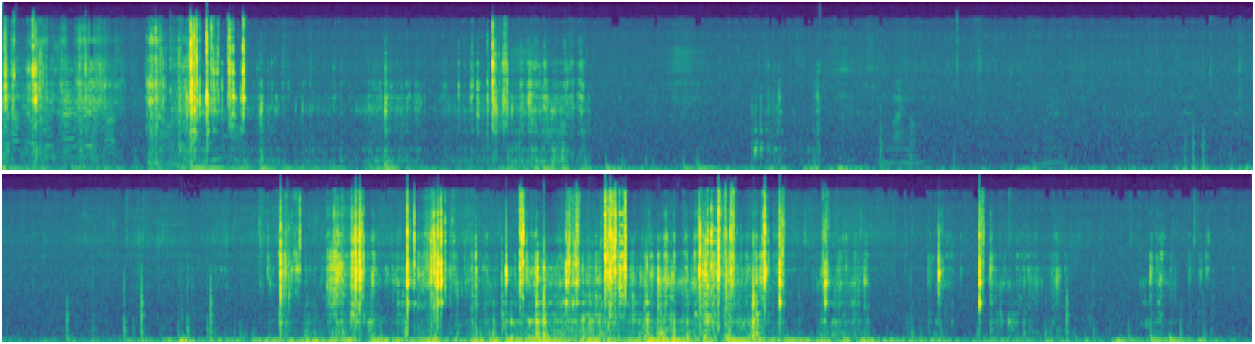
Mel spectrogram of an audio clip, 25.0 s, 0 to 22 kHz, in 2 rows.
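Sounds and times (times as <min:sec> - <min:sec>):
irregular knocks and scrapes: 0:00.0 - 0:05.9, 0:06.8 - 0:08.9, 0:13.1 - 0:24.7.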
